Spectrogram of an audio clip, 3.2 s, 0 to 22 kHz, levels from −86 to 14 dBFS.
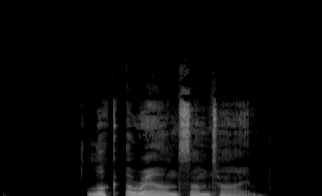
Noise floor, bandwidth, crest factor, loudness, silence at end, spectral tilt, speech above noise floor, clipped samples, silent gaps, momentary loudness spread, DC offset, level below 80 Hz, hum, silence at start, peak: -90 dBFS; 15 kHz; 18 dB; -35 LUFS; 0.7 s; -5 dB/octave; 54 dB; under 0.1%; none; 17 LU; under 0.1%; -70 dBFS; none; 0.85 s; -20 dBFS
